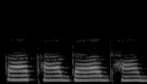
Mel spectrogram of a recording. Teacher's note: तो जो क वर्ग का उच्चारण स्थान है वो है कंठ तो क वर्ग का उच्चारण स्थान कंठ से होता है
